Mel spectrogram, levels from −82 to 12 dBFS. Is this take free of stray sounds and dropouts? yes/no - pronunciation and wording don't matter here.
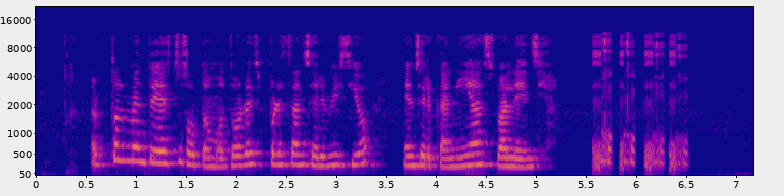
no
